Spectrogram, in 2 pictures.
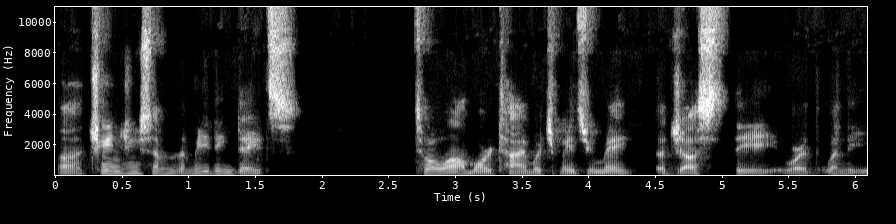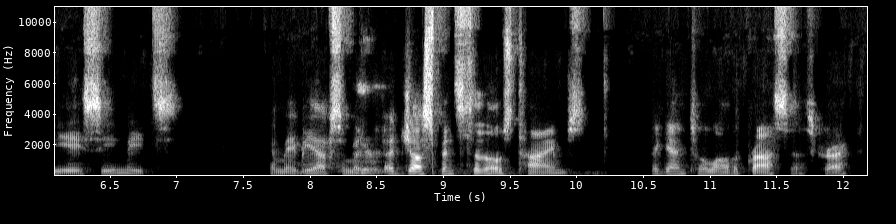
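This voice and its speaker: A man's voice: medium pitch, big pitch swings, moderate pace, vocal fry, a bit bright, slightly rough, no room sound. A man serving as a township official, explaining plans at a meeting in a rambling way. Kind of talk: meeting discussion.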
